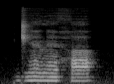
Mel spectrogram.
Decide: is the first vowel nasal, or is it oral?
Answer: nasal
